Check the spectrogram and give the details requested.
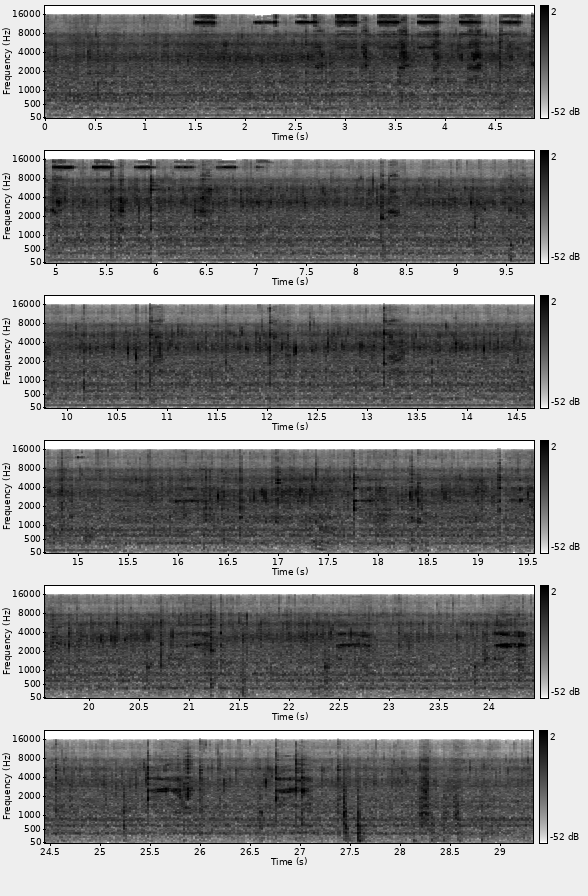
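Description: Scallops searing in a stainless steel pan, a steady crackling sizzle, loudest in the first several seconds. Hot fat is spooned over them as they brown.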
